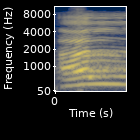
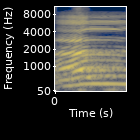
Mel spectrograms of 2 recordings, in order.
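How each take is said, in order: The two takes are said the same way.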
